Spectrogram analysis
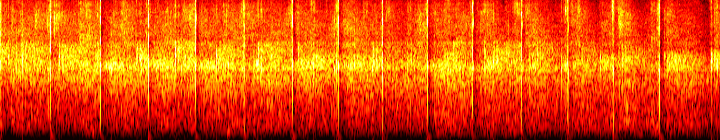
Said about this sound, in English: And actually, could we just have a round of applause for everybody who serves on all the teams across the ministries?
